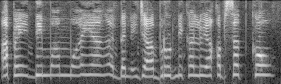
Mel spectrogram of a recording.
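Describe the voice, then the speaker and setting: A woman plays a scheming wife with a high, bright-toned voice. She wheedles and pushes, always angling for another loan. The acting is plain and everyday, as in a spoken audio drama. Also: steady tone, brisk, no echo. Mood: wheedling. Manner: wheedling, pushy. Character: scheming wife, a grown woman who keeps borrowing money. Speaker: lead character Amy.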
